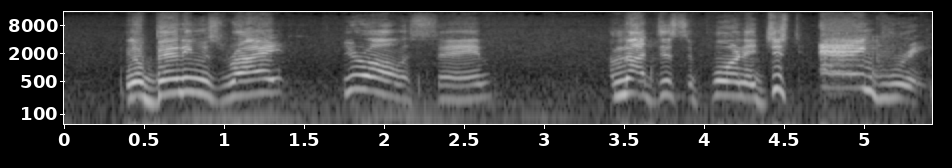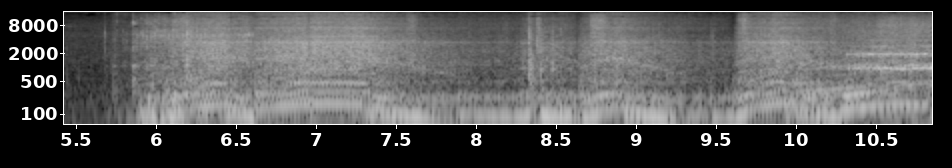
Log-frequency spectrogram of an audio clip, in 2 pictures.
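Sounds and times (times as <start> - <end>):
speech: 0.4 - 2.8, 3.4 - 5.8
motorbike engine roaring and pulling away: 5.8 - 10.8.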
